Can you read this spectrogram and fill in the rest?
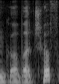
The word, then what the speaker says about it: Gorbatschow: Gorbatschow, der tauchte damals noch nicht auf, aber da stand dann Gorbatschow und da, wo die Betonung war, Tschow, hatte er sich so einen kleinen Strich reingemacht.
